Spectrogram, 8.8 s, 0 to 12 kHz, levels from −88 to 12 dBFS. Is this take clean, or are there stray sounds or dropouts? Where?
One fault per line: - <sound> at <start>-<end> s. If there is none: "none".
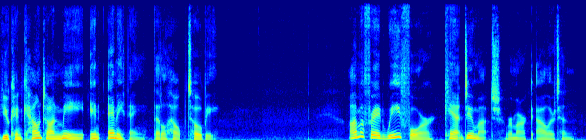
none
